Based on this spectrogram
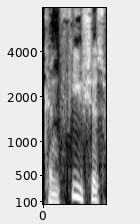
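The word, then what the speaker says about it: Confucius: his cheek hard and it's pronounced confucious ya brat he was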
